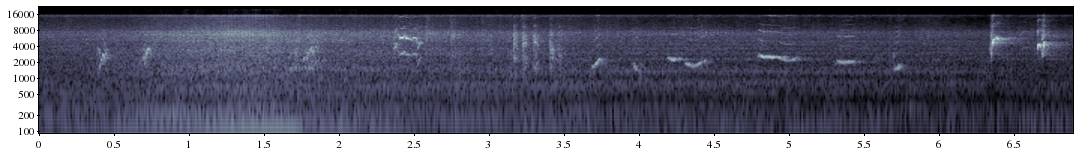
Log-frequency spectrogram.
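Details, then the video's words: Sumatran Greater green leafbird singing in the rainy season: scattered short whistled slurs and chirps, some rising, some falling, spaced irregularly, with a low rumble of passing traffic early on. "MUSIM HUJAN CUCAK HIJAU SUMATRA MASIH BISA GACOR"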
